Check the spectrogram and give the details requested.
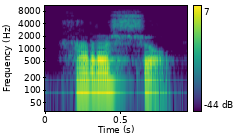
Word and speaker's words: хорошо: Remember that because you can maximum pronounce O once in one word, the first two O's in the beginning and the middle part of this word are being de-stressed to A, so it is pronounced as хорошо.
